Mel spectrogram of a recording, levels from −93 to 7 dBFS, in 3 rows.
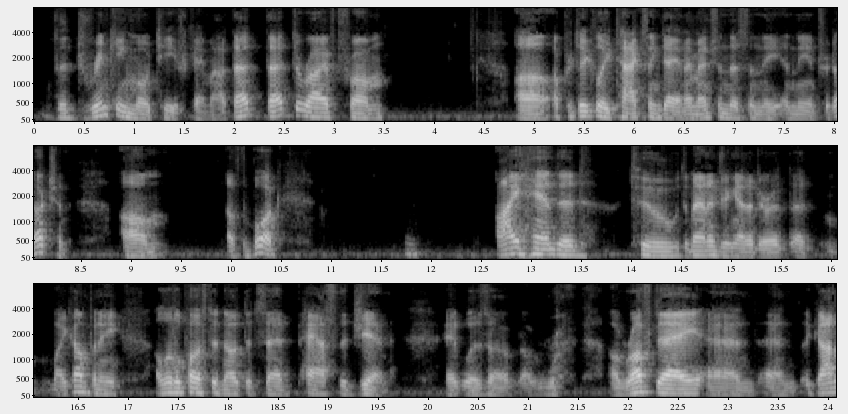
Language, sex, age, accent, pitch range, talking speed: English, male, 50-69, American, 110-130 Hz, 135 wpm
